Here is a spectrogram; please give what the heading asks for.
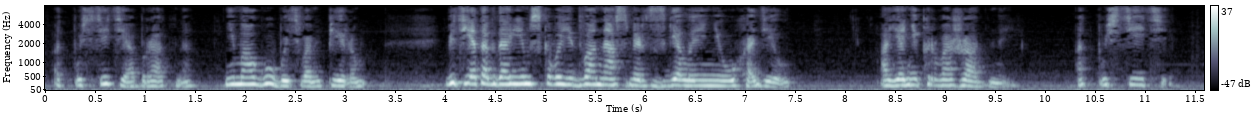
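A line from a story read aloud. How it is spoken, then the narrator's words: Quiet sighing voice. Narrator (Russian): Варенуха вздохнул и тихо сказал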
